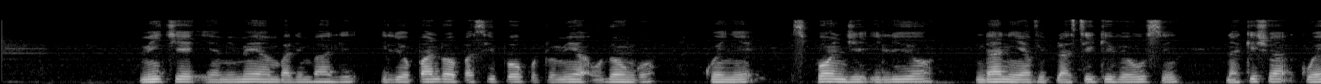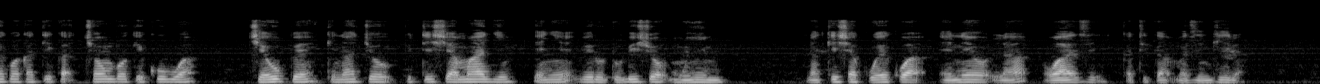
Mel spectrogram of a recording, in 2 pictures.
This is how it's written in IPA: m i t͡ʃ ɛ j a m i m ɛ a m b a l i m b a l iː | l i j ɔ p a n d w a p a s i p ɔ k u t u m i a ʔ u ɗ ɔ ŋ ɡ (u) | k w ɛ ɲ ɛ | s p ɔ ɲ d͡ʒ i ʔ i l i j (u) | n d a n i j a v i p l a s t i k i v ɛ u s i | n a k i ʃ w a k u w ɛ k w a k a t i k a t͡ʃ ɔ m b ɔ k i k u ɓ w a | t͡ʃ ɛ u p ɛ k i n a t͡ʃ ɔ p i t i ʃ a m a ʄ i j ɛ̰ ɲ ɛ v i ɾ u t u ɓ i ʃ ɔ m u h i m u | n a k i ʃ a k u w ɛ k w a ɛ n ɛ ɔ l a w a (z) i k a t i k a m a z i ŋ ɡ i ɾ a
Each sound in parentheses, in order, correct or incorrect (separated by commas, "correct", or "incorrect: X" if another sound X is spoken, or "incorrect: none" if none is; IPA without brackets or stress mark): incorrect: ɔ, incorrect: ɔ, correct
